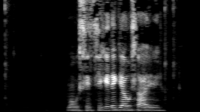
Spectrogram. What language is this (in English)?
Cantonese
